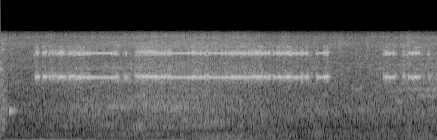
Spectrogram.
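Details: A steady, high-pitched electronic beep in long and short bursts from the tour vehicle's cab, with no engine running. It carries on after the engine is switched on, while all the warning lights go off normally; the source is unknown.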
